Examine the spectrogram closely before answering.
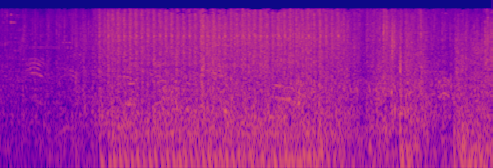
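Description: Guns fire in rapid bursts, loud and close.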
